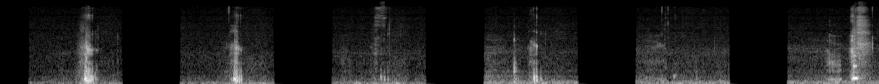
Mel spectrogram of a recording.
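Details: Violent, loud hiccups in a series recorded 7/26/19–7/31/19, each episode lasting hours after meals and soda: six abrupt, forceful throat catches about 1.5 seconds apart.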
